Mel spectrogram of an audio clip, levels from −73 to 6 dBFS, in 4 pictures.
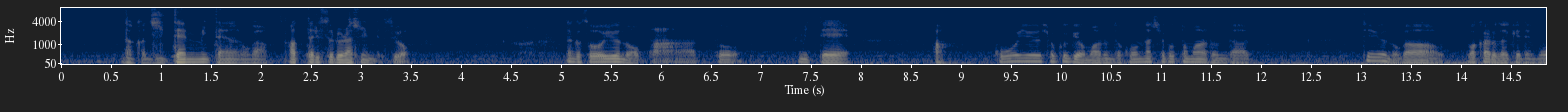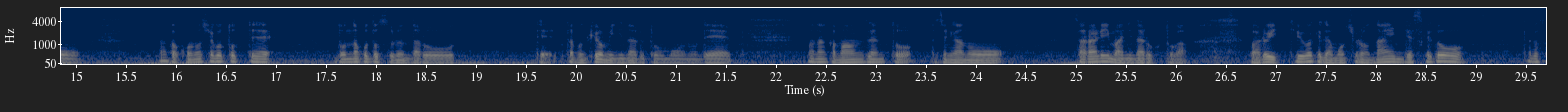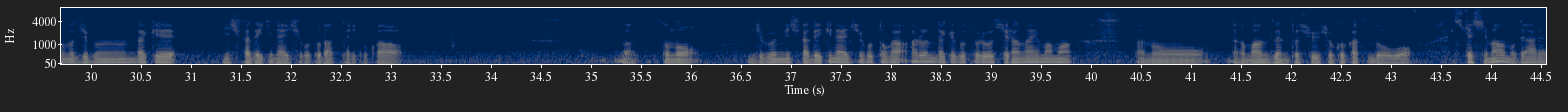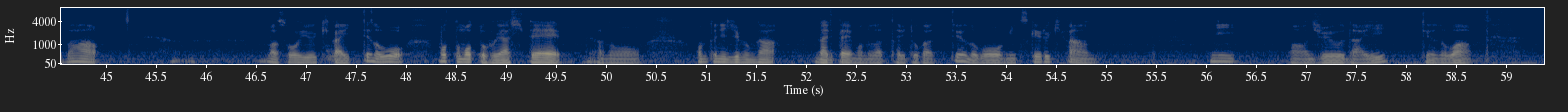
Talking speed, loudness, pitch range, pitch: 275 characters per minute, -40 LUFS, 80-110 Hz, 100 Hz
